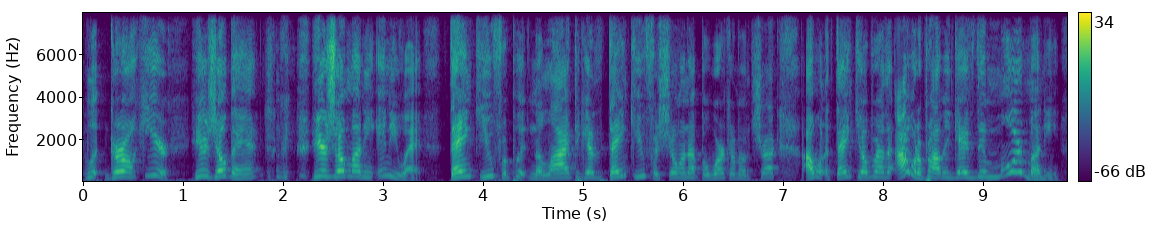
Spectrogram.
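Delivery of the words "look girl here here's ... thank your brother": raised pitch, mock generous offer to the worker; playful pretend payout. Commentator pretends to pay the food truck worker, pitched up and playful. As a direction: act out handing her the money, higher and lively. Voicing what he'd tell her.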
